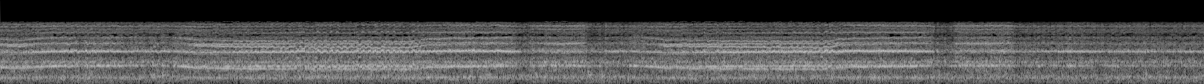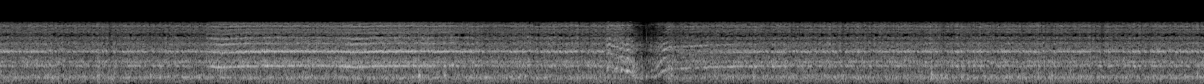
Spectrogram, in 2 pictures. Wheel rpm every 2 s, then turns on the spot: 230, 210, 230, 220, 220, 230, 230, 230, 230, 170, 230, 230.
none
